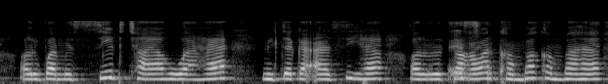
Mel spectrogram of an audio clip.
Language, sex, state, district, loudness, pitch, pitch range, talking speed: Hindi, female, Chhattisgarh, Bilaspur, -20 LUFS, 245 Hz, 240-260 Hz, 150 wpm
